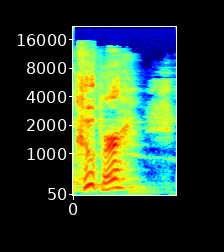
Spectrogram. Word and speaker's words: Cowper: A little earlier in 18th century England, a well-known poet and a hymn writer named William Cowper, doesn't look like Cooper, but that's how it's pronounced, he was plagued by recurring depression and insanity.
